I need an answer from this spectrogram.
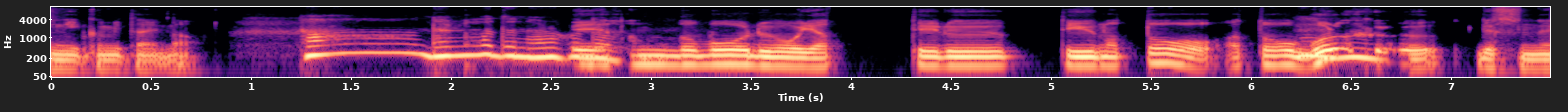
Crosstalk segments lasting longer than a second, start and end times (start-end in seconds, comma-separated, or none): none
